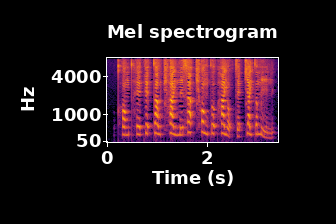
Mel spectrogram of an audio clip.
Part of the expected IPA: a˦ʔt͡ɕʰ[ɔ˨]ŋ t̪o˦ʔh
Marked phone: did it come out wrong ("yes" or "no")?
yes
